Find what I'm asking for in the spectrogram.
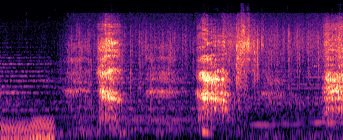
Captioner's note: sighing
